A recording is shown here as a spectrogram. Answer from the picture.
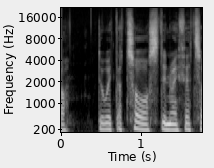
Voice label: "tost", Welsh

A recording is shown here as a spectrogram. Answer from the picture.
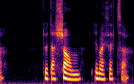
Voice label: "siom", Welsh

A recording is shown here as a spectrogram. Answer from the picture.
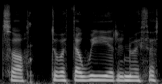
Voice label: "wir", Welsh

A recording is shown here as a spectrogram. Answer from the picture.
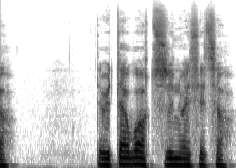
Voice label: "wats", Welsh

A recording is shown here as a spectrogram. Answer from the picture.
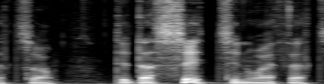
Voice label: "sut", Welsh

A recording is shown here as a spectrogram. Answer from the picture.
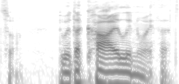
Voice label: "cael", Welsh

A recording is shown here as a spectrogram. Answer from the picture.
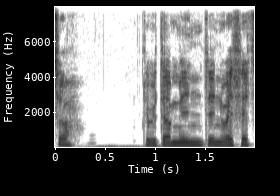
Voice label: "mynd", Welsh

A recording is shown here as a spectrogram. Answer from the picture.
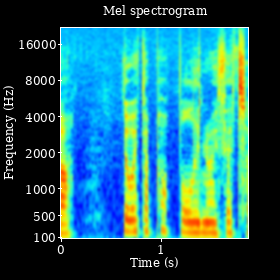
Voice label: "pobl", welsh

